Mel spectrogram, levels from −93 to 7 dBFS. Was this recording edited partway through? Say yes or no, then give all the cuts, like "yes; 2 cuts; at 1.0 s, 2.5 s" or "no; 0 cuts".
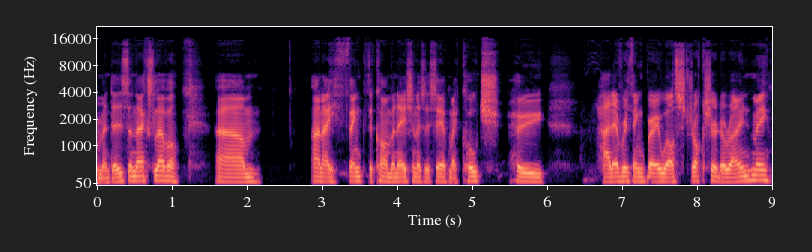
no; 0 cuts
